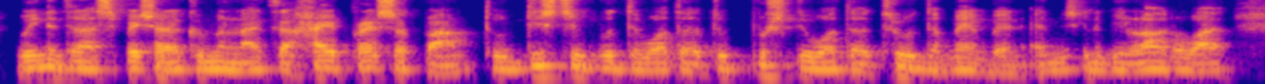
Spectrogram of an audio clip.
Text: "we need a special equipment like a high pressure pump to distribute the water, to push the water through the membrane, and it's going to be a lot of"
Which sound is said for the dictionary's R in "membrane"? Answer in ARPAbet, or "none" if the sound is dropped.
none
